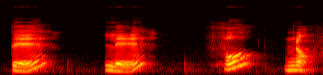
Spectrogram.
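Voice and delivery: te... le... fo... no, one at a time; syllable by syllable. Shown as a demonstration. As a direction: separate syllables with clear gaps. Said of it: "Si dividimos las sílabas".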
